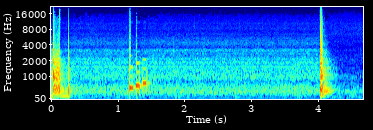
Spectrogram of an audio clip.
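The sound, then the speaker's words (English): DTMF telephone keypad tones are sent to reset an amateur radio repeater. Several short, sharp tone bursts come in irregular groups, with a quick cluster in the middle and a single tone near the end, separated by quiet hiss. “Let me reset the repeater.”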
